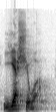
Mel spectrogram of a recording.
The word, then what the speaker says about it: Yeshua: But there's no J in Hebrew, so it's pronounced Yeshua.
